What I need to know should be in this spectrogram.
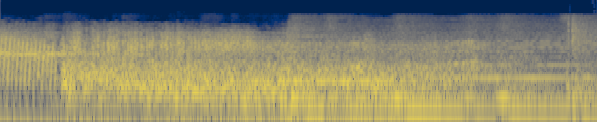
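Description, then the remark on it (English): A loud, long burp rumbles for about three seconds, rough and gravelly with a low droning tone underneath, staying strong throughout before easing slightly at the end. No one speaks. “Was that you burping? It was, but the recording wasn't on yet.”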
